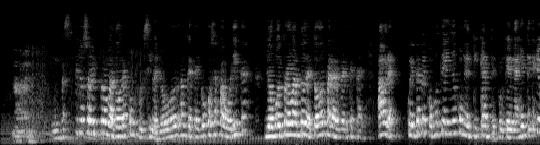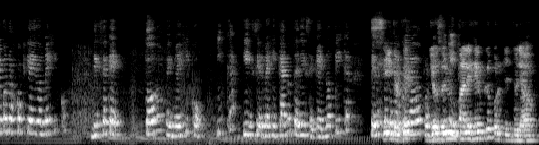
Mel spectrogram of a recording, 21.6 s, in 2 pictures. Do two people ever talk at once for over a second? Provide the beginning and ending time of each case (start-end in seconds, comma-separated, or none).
18.2-20.0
